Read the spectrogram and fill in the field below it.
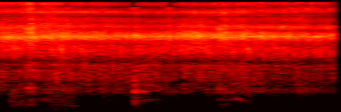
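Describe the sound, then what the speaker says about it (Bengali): Onion fries in oil in a pan on a wood-fired stove, producing a close, steady hiss broken by a few soft pops and clicks. "প্রথমে তেল দিয়ে তারপরে হচ্ছে পেঁয়াজটা দিয়ে দিল"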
